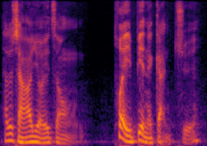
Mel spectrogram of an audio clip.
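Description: A man's voice: on the low side, big pitch swings, normal speed. A man, a young pop singer answering casually as a podcast guest. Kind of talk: casual interview chat.

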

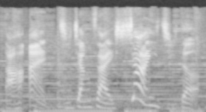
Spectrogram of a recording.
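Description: A woman as the animated, suspenseful narrator of a children's mystery story, reading scripted narration. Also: lowish voice, moderate pace. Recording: music behind the voice.

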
